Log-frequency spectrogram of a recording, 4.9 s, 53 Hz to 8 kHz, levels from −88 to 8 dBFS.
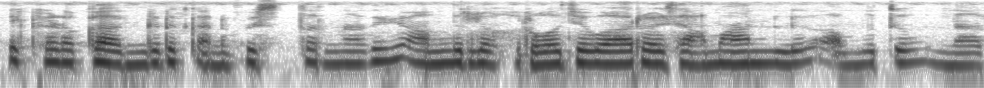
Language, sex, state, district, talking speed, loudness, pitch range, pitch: Telugu, female, Andhra Pradesh, Annamaya, 110 wpm, -19 LUFS, 210-230 Hz, 220 Hz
